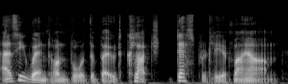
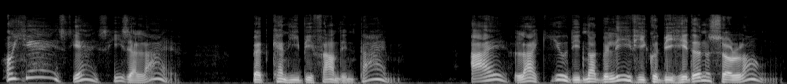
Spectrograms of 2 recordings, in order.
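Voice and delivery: put-on higher, musical Belgian-accented voice; accented Belgian detective; 7 semitones higher than usual. A narrator's reading. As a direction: answer as the thoughtful Belgian sleuth. Poirot answers in his accent.

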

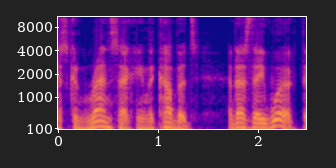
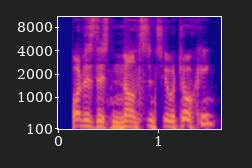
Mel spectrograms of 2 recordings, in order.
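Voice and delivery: mildly irritated retort, higher pitch; snarling; 6 semitones higher than usual. A narrator's reading. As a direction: snap back at the nonsense, understated. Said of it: "snarled the other".

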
